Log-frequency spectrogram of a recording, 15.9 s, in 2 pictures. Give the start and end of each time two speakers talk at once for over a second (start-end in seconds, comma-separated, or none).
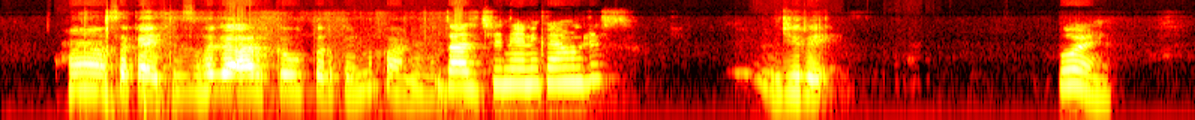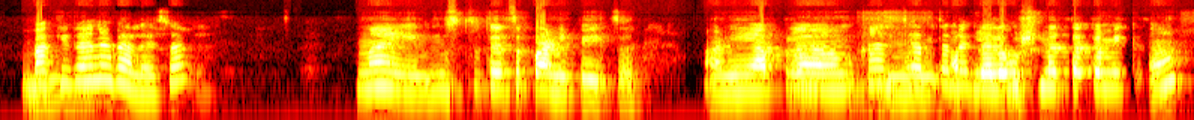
13.2-14.8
